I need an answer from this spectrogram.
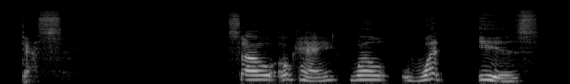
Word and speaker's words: です: our first grammar Point Sue becomes just an S sound in the case of death so okay well what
